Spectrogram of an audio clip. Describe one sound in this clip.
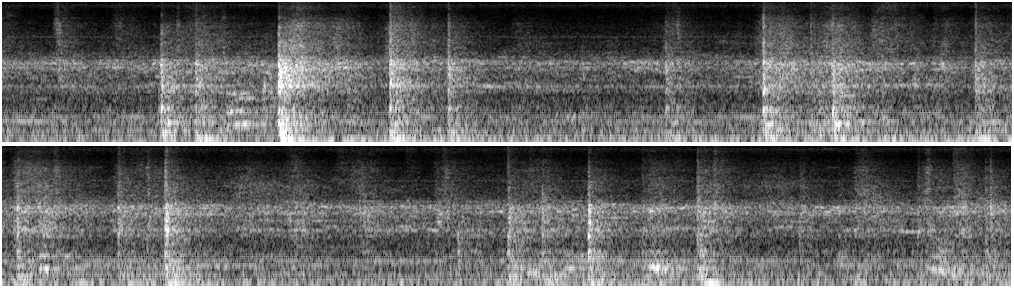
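Boxing gloves thud against pads in quick bursts.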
